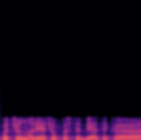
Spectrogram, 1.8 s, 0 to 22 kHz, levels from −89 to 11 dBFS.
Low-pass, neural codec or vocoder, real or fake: 3.6 kHz; none; real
